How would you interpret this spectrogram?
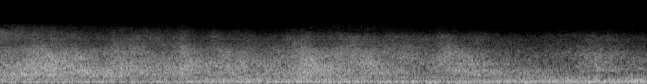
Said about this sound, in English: We have Sun Express and Iberia taxiing.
